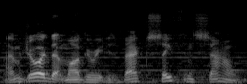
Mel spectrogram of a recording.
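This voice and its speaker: A man's voice: medium pitch, animated, moderate pace, over music, close to an everyday voice. A man playing a kindly, deferential retainer who speaks formally and politely in a radio drama. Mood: gentle, soothing. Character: courteous, kindly male retainer, gentle and deferential. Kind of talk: fan radio drama acting.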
